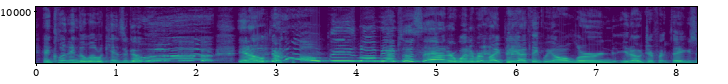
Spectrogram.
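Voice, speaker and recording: A woman guest in an interview, chatting in a playful, animated storytelling way. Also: mid-range voice. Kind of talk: lively interview chat.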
